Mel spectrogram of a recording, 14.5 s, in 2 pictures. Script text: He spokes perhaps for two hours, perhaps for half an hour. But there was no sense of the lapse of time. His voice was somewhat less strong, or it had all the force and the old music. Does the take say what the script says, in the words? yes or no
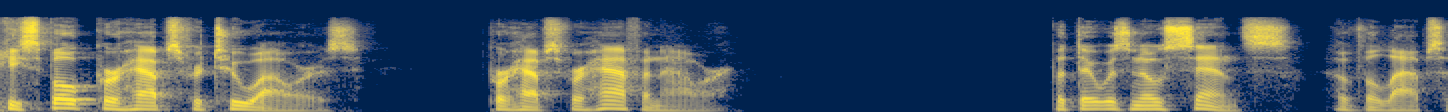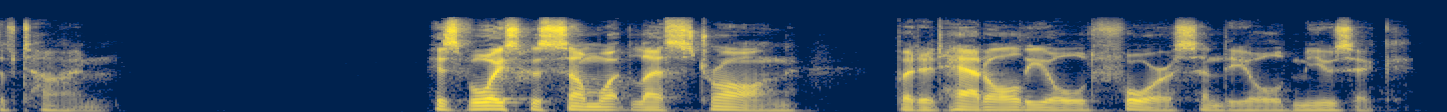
no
